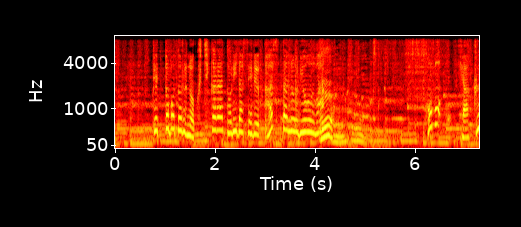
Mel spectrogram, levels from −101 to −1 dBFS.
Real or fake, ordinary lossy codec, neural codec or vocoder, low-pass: fake; none; codec, 16 kHz, 8 kbps, FreqCodec, smaller model; 7.2 kHz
